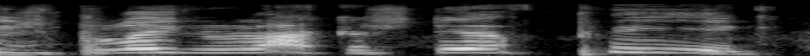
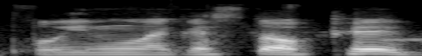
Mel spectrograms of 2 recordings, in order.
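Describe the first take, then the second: First: It is said imitating J R's voice. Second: It is said in his normal voice.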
